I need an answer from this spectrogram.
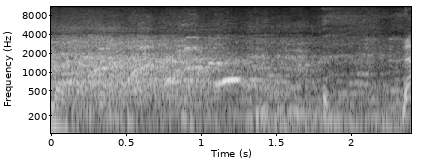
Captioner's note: audience laughing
